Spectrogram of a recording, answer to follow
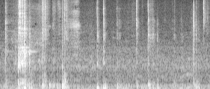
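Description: Light clicks and knocks of hand tools being handled on a workbench, about ten scattered taps with a brief rustle early on, as side cutters are picked up.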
